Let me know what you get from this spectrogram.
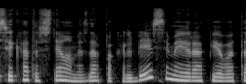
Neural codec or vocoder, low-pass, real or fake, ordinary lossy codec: none; 14.4 kHz; real; MP3, 64 kbps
